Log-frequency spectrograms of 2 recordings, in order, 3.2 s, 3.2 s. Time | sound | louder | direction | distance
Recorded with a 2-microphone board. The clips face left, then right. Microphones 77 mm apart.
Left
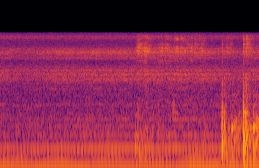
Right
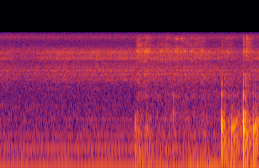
1.7 | writing | right 3 dB | 65° right (ahead or behind) | 3.5 m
